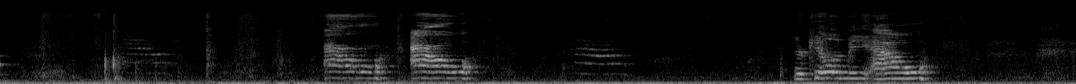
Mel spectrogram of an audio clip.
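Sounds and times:
steady low rumble: 0.0s - 10.7s
cat meowing: 1.2s - 1.8s, 5.7s - 6.4s
speech: 8.0s - 9.4s.

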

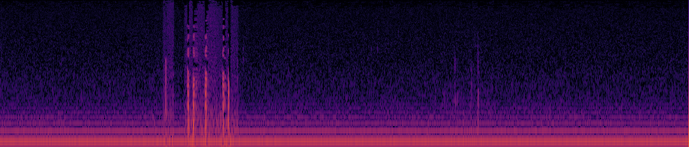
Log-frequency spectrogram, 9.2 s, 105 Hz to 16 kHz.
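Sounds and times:
mobile phone buzzing vibration as it powers off: 2.3s - 3.2s.

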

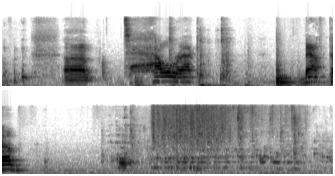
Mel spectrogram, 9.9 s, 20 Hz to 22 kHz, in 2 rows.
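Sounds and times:
speech: 0.5s - 3.1s, 4.6s - 5.4s, 6.7s - 7.0s
bathroom sink faucet running water: 6.7s - 9.9s.

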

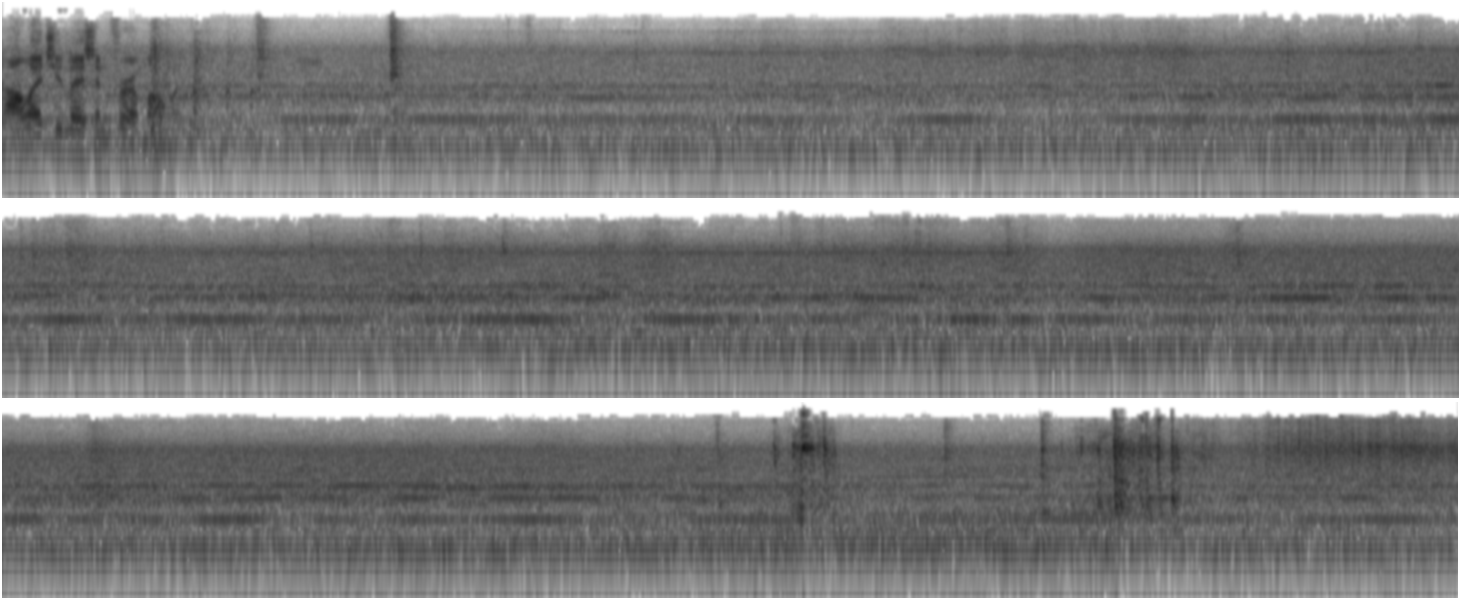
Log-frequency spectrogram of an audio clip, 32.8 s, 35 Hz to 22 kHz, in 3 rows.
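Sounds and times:
speech: 0.0s - 1.6s
spreader machine humming as it runs down a long table: 0.0s - 32.7s.

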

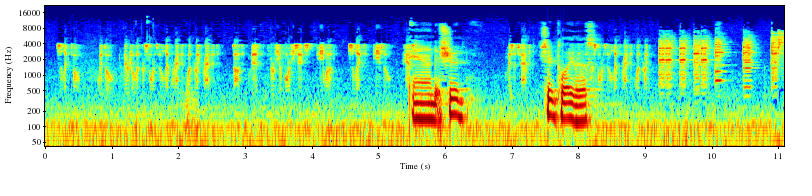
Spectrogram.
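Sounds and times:
faint low hum: 0.0s - 11.0s
speech: 5.5s - 6.4s, 7.5s - 8.4s
MIDI video game theme phone ringtone: 9.2s - 11.0s.

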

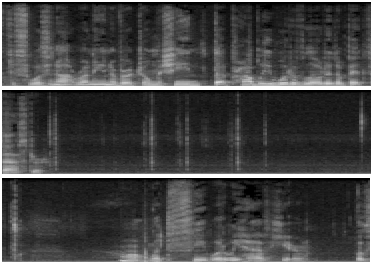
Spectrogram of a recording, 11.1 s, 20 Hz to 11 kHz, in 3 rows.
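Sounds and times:
steady low hum: 0.0s - 11.0s
speech: 0.1s - 4.2s, 8.6s - 11.0s
computer keyboard arrow key presses: 5.1s - 6.4s.

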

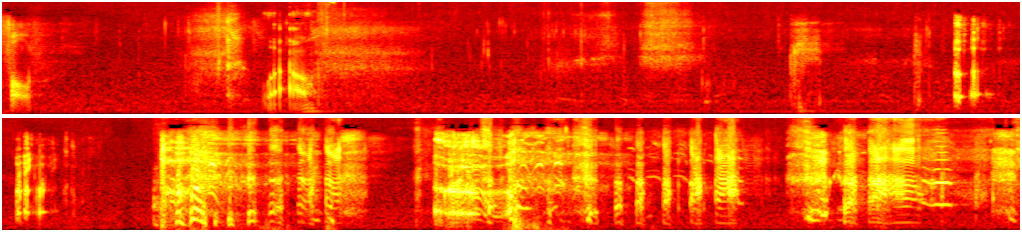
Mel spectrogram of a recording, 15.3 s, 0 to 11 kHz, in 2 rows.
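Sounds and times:
speech: 0.0s - 0.3s, 2.0s - 2.6s
breathing: 1.3s - 3.2s, 4.0s - 5.3s
loud burping: 7.1s - 8.2s, 10.8s - 11.6s
laughter: 8.8s - 10.4s, 11.2s - 15.2s.

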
